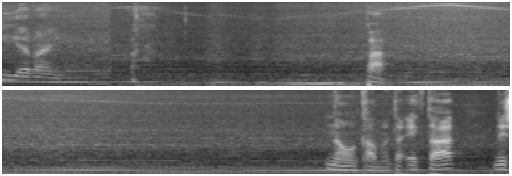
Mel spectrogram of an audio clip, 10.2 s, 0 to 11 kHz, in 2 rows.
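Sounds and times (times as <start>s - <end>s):
speech: 0.0s - 1.4s, 3.7s - 4.1s, 8.3s - 10.1s
tractor heavy diesel engine rumbling while digging a hole: 0.0s - 10.1s
laughter: 1.3s - 1.7s.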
